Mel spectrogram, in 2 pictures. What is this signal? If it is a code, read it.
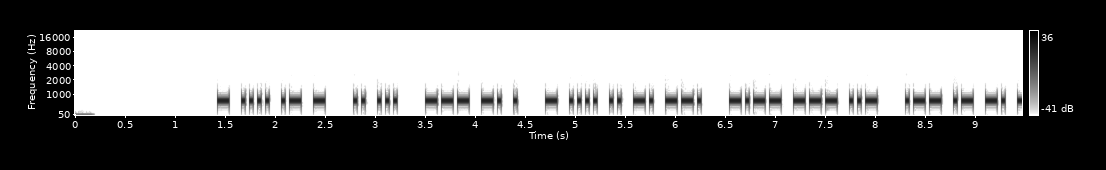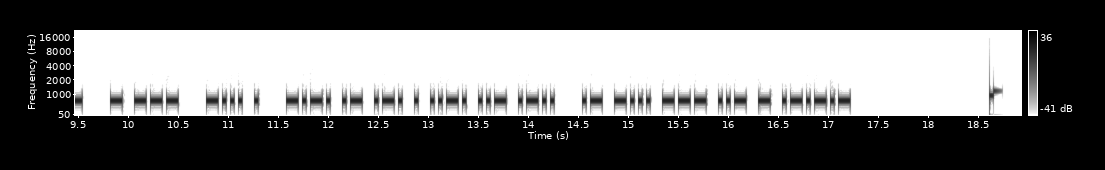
Morse code, heard as a keyed tone, about 32 wpm, 700 Hz. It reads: THAT IS ONE THING YOU WANT TO BE CAREFUL ABOUT.
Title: Sentences from Top 1600 Words 30wpm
